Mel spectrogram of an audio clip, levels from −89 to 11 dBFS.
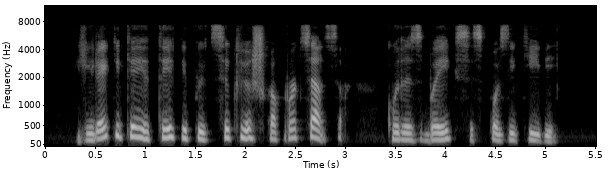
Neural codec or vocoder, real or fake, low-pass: codec, 16 kHz, 1 kbps, FunCodec, trained on LibriTTS, 50 frames a second; fake; 7.2 kHz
